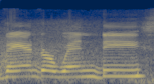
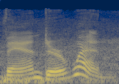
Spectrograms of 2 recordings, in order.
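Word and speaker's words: Vanderwende's: We get a lot of Van der Wendy's. See, it's pronounced Van der Wen, but without the D.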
